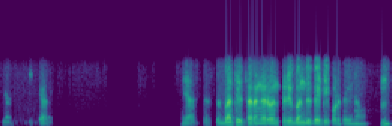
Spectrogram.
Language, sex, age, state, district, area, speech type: Kannada, male, 30-45, Karnataka, Koppal, rural, conversation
